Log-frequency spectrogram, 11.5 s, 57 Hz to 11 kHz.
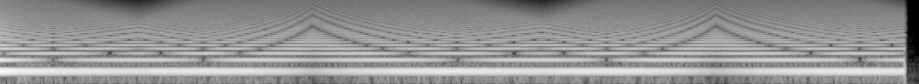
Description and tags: Soundsample from the Siel Opera 6 (Italy, 1982)
used for software samplers like halion, giga etc.
Sounds like the 8bit-tunes from C64
Note: C3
